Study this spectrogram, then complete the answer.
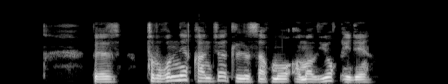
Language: Uyghur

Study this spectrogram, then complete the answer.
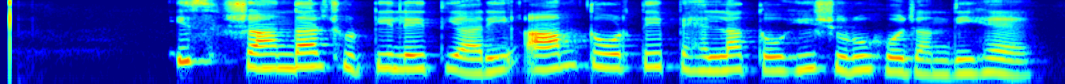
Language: Punjabi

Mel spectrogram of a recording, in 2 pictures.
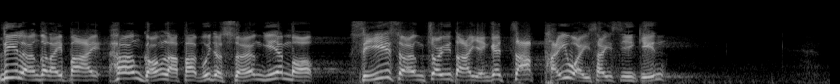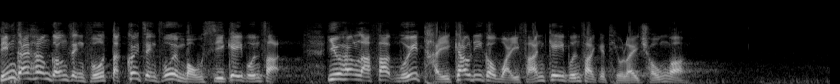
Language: Cantonese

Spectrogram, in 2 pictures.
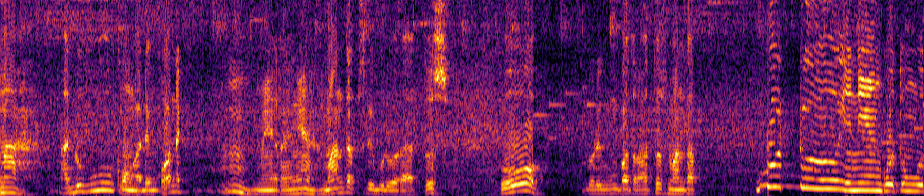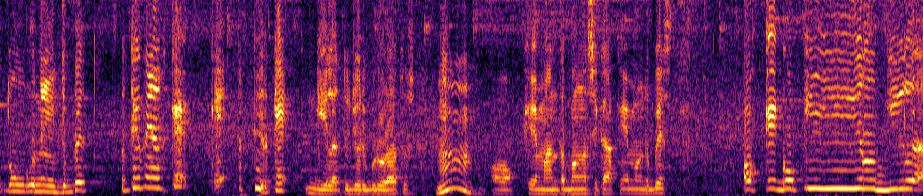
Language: Indonesian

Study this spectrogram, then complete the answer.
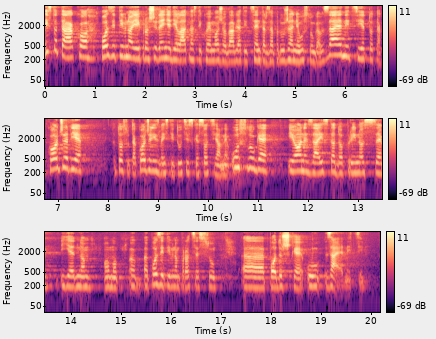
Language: Croatian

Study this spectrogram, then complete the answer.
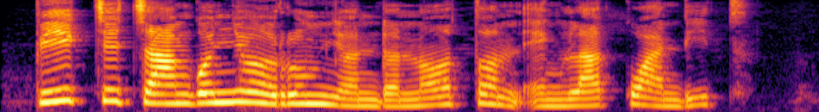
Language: Kalenjin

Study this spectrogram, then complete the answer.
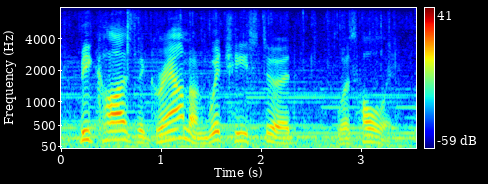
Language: English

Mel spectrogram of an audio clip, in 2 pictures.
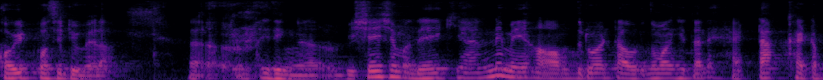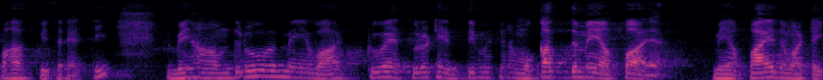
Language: Indonesian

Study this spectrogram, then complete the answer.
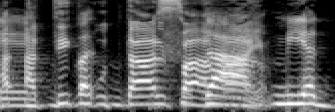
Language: Hebrew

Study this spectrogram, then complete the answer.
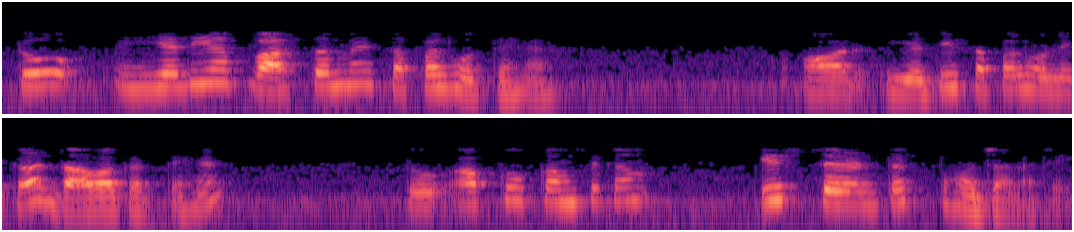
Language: Hindi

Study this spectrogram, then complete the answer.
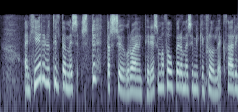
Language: Icelandic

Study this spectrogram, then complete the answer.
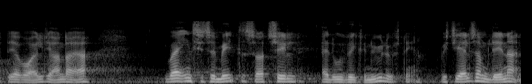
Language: Danish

